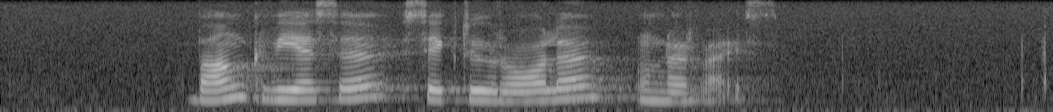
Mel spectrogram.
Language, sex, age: Afrikaans, female, 19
